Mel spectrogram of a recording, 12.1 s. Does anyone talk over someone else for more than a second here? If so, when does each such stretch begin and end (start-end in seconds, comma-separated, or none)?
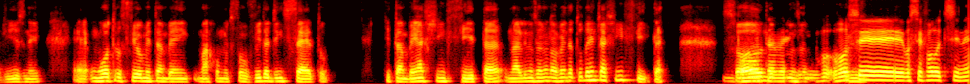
9.1-10.9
